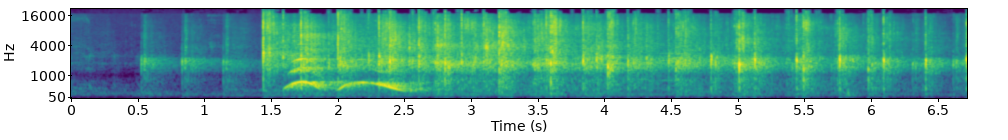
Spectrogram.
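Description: An audience breaks into dense, sustained applause after a few scattered claps, with a couple of rising whoops or whistles near the start and steady clapping continuing to the end.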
